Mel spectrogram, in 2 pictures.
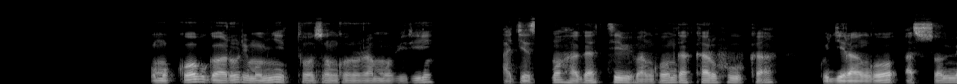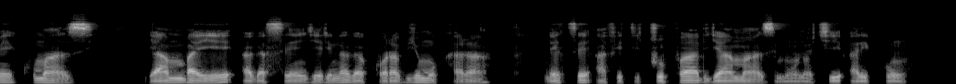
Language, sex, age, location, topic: Kinyarwanda, male, 25-35, Kigali, health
